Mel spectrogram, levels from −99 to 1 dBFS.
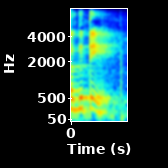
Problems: echo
